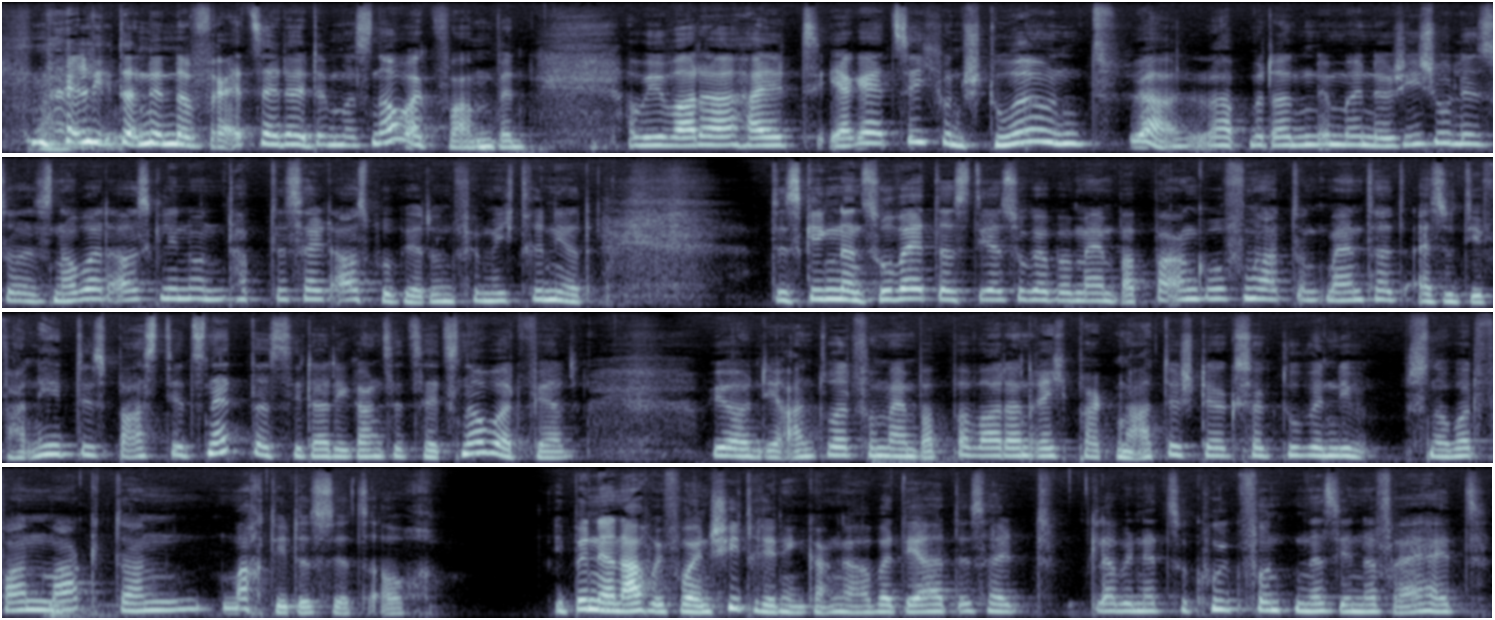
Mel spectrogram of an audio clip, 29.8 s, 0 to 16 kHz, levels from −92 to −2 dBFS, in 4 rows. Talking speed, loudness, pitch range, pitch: 250 wpm, -24 LUFS, 170-220 Hz, 195 Hz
